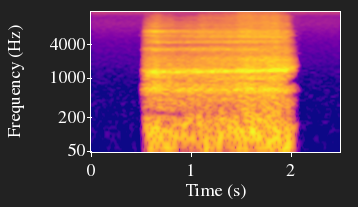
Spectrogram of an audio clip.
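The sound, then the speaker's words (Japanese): A single soft, warm breath blown out steadily right against the microphone, lasting about a second and a half with an airy, breathy hiss and no talking. “敏感な亀さんに生温かい吐息。”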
